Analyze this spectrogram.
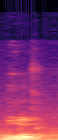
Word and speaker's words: og: Og is written the same in Danish. So the og in Norwegian, in very careful pronunciation, you can hear the G, but in normal spoken Norwegian, you wouldn't hear it.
